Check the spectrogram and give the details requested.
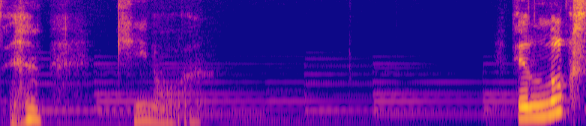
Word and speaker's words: quinoa: of not quinoa oh right that's how you pronounce it kinoa it looks like it should be pronounced quinoa though strange words are weird play your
